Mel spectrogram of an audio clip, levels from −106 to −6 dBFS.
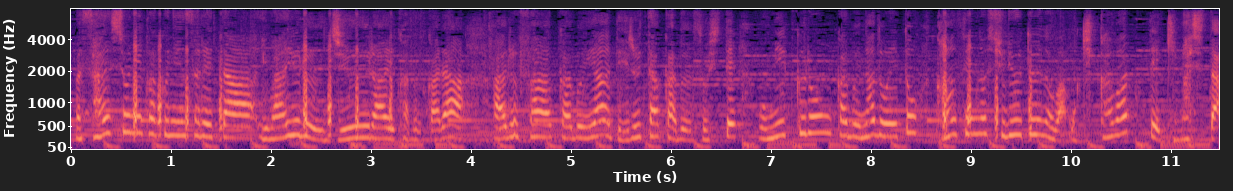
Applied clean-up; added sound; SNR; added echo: none; Chicken, rooster; 6 dB; none.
